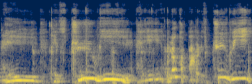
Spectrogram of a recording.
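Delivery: high squeaky cartoon voice, far above his own; Whiskey and Brandy Bollins voice. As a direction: pitch it way up like a cartoon brother. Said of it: "Not a very good impression".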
